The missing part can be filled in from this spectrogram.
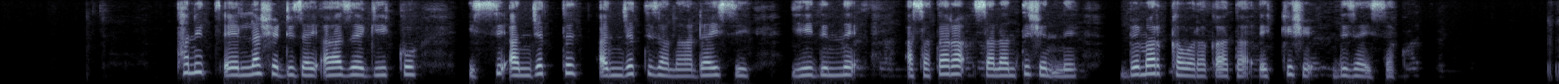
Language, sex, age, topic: Gamo, female, 25-35, government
